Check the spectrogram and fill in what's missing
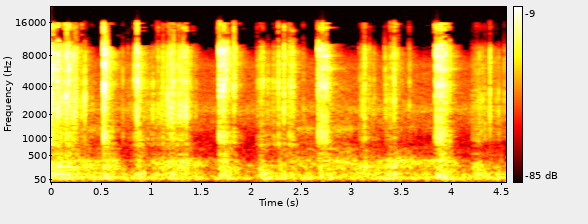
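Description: Fingertips slide and push a pile of small, hard, sugar-shelled M&M's candy-coated chocolates across a grey plate, sorting them by colour. Bright, crisp clicks and rattling taps come as the candies knock against each other and the plate, with softer scraping slides between the sharper bursts.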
